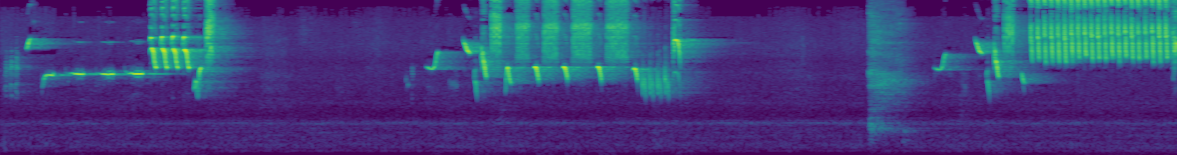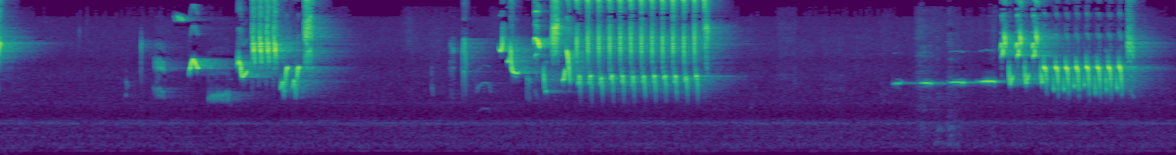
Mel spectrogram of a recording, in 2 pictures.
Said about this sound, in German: Ja, und dann haben wir hier noch die Nachtigall. Das ist der König der Singvögel, kommt in Eurasien vor, also bei uns.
